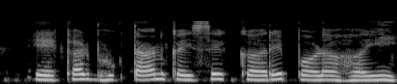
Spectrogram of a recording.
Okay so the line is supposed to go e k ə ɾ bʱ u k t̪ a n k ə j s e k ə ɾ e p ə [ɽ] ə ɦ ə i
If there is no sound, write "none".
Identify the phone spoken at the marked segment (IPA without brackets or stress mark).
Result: ɽ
